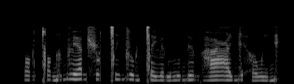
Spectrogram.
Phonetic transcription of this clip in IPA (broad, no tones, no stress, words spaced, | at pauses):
ɔɡǀɔɡɯɡ lʲaɡ ʃoǀiɡ luɡǀelʲɔɡmuɡ ɾʲɤ ɡʱa ʕiɡ ehɤwiɡ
